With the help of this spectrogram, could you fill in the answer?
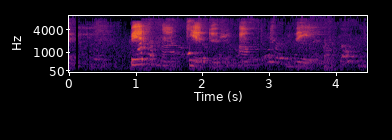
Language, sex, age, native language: Icelandic, female, 10, Icelandic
